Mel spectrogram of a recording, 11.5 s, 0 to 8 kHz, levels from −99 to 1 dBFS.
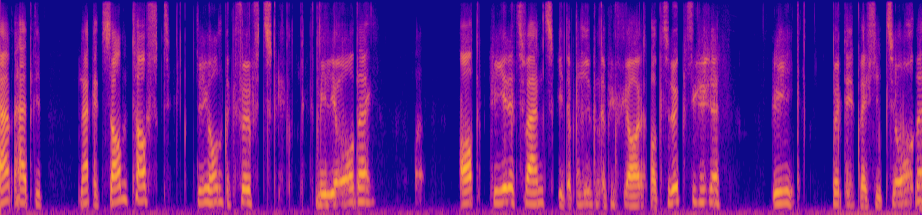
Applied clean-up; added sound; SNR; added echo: neural diffusion model UNIVERSE++.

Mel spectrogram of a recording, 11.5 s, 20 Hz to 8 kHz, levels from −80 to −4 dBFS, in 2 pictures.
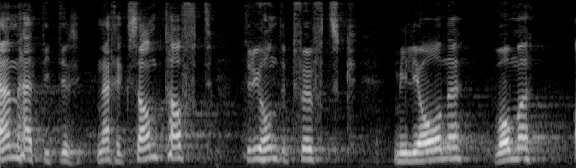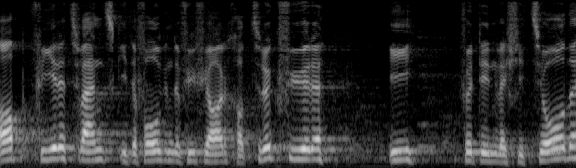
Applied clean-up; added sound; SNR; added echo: none; none; none; none.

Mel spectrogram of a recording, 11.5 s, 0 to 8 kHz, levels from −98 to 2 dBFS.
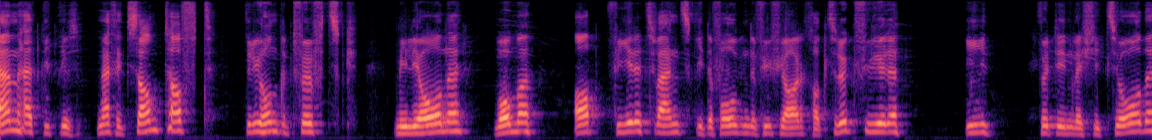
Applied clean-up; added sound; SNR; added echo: neural mask model DeepFilterNet 3.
